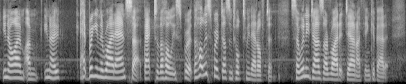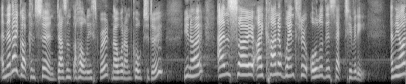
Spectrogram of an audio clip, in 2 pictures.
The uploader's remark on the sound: Recorded during our 9am service.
